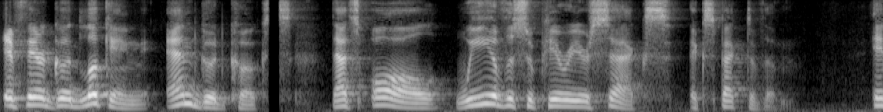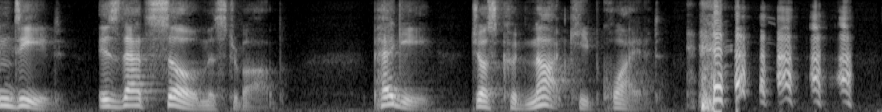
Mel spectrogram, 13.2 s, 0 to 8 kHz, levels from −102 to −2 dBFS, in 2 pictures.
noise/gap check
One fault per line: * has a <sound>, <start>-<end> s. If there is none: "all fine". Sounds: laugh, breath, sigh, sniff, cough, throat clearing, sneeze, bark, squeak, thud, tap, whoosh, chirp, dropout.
* has a laugh, 11.8-13.0 s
